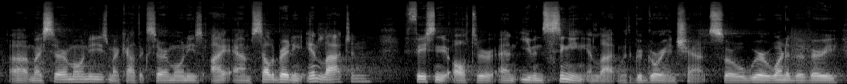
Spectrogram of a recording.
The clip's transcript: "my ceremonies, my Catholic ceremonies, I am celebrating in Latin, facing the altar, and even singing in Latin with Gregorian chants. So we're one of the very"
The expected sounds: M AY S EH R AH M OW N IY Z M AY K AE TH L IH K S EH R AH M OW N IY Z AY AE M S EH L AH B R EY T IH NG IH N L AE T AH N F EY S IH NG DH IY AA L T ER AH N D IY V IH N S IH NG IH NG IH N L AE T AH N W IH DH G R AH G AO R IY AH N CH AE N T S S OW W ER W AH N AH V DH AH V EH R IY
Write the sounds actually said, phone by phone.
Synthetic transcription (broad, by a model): M AY S EH R AH M OW N IY Z M AY K AE TH L IH K S EH R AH M OW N IY Z AY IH M S EH L AH B R EY T IH NG IH N L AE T N F EY S IH NG DH IY AA L T ER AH N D IY V IH N S IH NG IH NG IH N L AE T N W IH DH G R AH G AO R IY AH N CH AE N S S OW W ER W AH N AH V DH AH V EH R IY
